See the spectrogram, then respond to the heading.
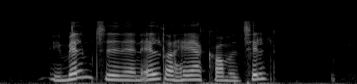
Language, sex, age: Danish, female, 50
